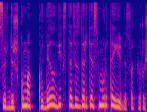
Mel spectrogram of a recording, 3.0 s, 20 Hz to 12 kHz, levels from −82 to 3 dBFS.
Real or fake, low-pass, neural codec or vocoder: real; 10.8 kHz; none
